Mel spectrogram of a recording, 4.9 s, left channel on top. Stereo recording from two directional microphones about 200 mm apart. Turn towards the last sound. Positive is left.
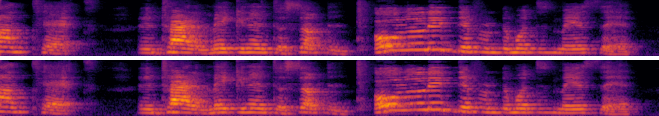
turn(degrees=-15)  # may be behind; listen again after turning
